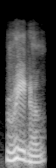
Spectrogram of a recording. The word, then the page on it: renal: Indian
